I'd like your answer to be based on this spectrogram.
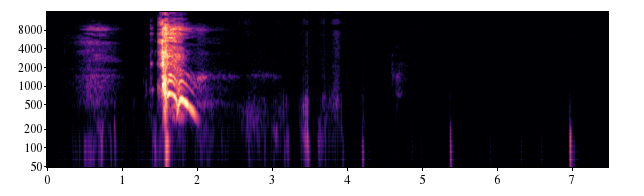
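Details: Hitchy sneeze fit from a female: hitching breaths lead into a loud sneeze, then several short catches and small sneezes trailing off.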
